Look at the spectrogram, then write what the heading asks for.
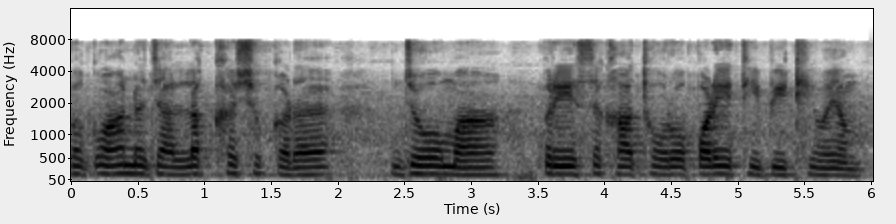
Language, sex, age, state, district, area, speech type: Sindhi, female, 60+, Maharashtra, Mumbai Suburban, urban, spontaneous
